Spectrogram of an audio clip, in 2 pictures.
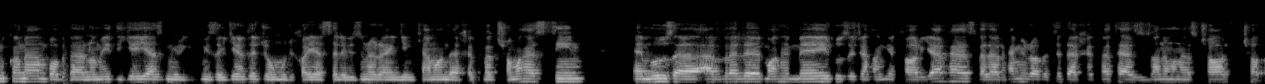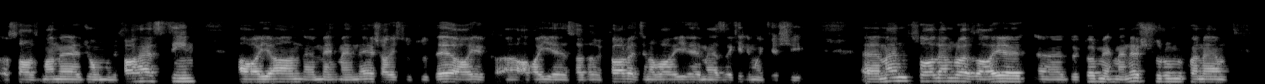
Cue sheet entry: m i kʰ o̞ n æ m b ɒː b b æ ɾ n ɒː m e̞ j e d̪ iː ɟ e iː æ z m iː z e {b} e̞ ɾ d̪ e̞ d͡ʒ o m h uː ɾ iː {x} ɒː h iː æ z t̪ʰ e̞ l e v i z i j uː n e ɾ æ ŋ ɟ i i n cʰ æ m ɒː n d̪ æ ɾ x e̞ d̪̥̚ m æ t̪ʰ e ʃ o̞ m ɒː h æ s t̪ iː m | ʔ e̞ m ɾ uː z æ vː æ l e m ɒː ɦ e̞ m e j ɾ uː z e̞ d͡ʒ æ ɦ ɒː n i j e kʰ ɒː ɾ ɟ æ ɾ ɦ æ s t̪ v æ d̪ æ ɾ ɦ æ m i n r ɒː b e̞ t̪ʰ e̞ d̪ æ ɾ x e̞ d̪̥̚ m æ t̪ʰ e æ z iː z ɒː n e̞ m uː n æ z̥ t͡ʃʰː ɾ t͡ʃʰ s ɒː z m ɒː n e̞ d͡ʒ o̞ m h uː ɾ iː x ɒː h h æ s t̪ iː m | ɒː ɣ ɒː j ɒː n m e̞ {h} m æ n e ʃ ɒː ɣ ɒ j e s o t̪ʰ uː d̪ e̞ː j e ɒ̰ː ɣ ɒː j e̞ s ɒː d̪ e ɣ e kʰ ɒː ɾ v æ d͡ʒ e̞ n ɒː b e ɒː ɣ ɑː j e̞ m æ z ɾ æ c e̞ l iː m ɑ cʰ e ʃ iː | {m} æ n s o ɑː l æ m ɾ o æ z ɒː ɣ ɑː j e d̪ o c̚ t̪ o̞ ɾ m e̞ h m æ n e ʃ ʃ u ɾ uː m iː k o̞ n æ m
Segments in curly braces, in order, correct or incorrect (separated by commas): incorrect, correct, correct, correct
